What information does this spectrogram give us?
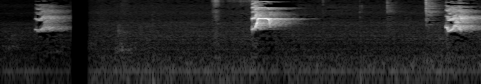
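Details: A pet cockatiel (Nymphicus hollandicus) gives short, harsh screeching calls, one about every two seconds, with quiet pauses between.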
